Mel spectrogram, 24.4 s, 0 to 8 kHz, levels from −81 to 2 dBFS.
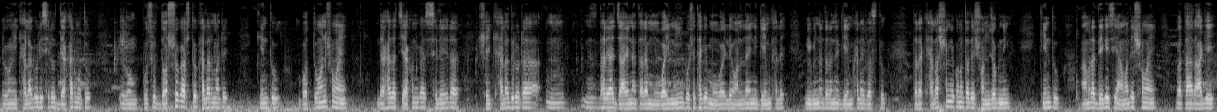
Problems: none marked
